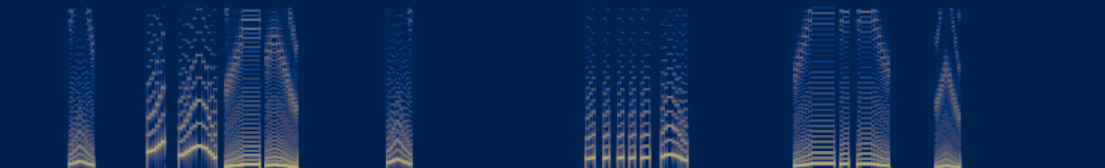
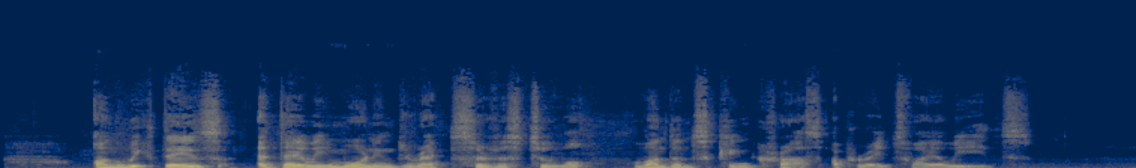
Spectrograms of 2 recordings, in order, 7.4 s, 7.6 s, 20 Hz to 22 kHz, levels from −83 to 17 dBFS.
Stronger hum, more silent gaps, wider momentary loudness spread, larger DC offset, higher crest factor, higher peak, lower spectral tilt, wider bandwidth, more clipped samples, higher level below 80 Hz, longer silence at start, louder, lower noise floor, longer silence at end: neither; neither; second, 11 LU vs 14 LU; neither; about the same, 12 dB vs 16 dB; second, -6 dBFS vs -2 dBFS; second, -3 dB/octave vs -7.5 dB/octave; first, over 20 kHz vs 10.5 kHz; neither; second, -60 dBFS vs -54 dBFS; second, 0.45 s vs 0.6 s; first, -16 LUFS vs -19 LUFS; first, -84 dBFS vs -60 dBFS; first, 0.95 s vs 0.8 s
